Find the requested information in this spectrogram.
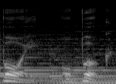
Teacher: This is the voiced version of a bilabial stop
